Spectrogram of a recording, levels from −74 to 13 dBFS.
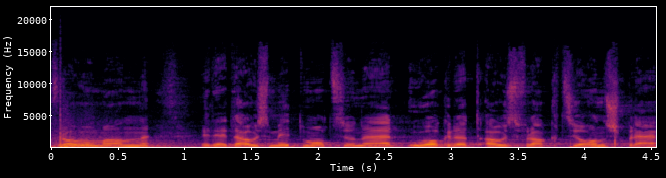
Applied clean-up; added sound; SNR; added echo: none; Fireworks; 11 dB; none.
